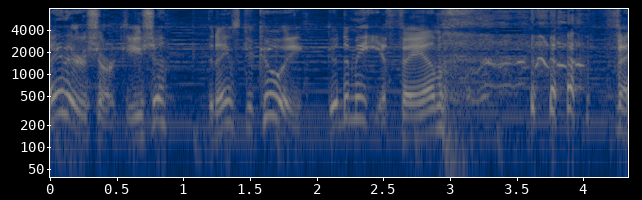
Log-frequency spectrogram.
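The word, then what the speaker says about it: Kukui: let him in sharkeisha and yes it is pronounced kikui it's from the anime what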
